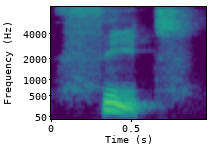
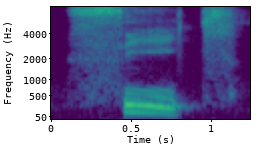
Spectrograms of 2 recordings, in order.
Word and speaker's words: seat: So this, if we're talking about the noun, we say, yeah, seat. Almost like with a smile, seat.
